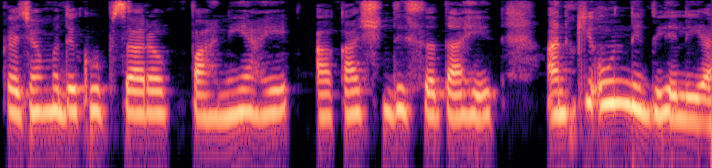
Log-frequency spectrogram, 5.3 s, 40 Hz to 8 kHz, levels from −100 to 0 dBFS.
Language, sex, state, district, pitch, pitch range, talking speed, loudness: Marathi, female, Maharashtra, Nagpur, 225 Hz, 210-240 Hz, 145 wpm, -15 LUFS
